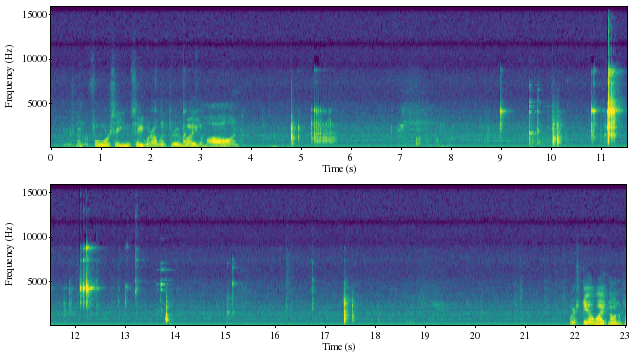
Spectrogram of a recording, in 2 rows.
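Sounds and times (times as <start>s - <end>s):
faint steady hum: 0.0s - 23.0s
metal parts clinking on workbench: 10.8s - 13.9s.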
